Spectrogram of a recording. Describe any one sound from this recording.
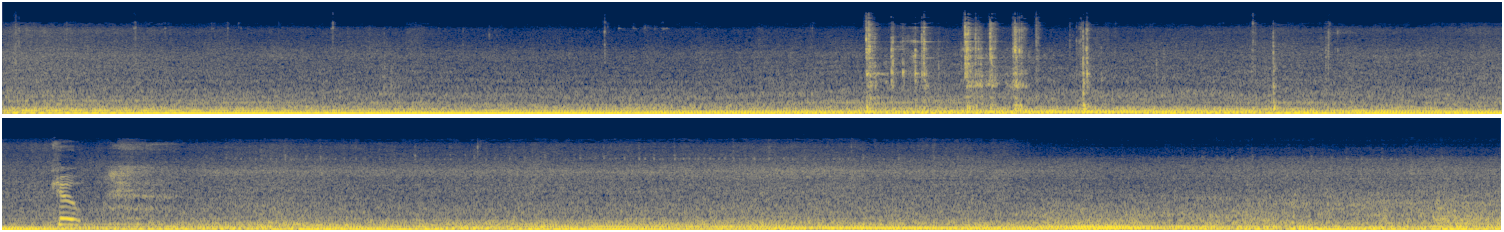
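A refrigeration unit's engine hums steadily close by.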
